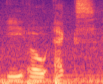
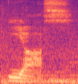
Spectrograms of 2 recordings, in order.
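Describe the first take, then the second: First: The name ends with an X sound. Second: The name ends with an S sound. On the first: The speaker calls it wrong. "Some people are saying E O X" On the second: The speaker calls it right. "it is actually pronounced like it has an S on the end"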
